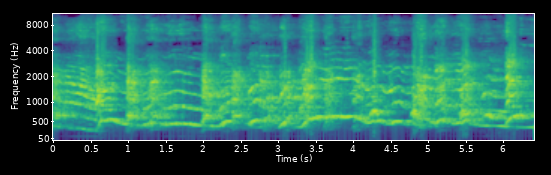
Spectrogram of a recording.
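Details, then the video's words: Three white huskies howl together in a group sing-along, several overlapping long wavering voices rising and falling, some sliding upward, with strong harmonics and a continuous chorus throughout, no pauses between howls. "Three Howling Huskies"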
